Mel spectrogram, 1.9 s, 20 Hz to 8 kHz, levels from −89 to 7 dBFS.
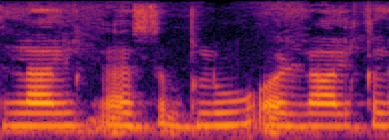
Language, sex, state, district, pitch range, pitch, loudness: Maithili, female, Bihar, Sitamarhi, 230-235 Hz, 235 Hz, -18 LUFS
